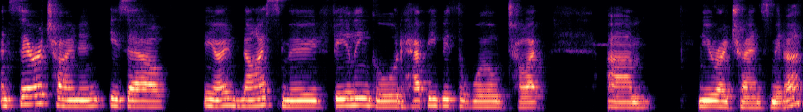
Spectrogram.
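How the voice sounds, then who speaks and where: A woman with an Australian accent speaks at a fairly slow pace in a very deep, low voice with fairly even intonation. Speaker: naturopath and health researcher. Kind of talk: expert interview.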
